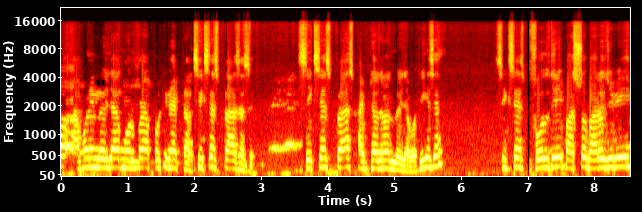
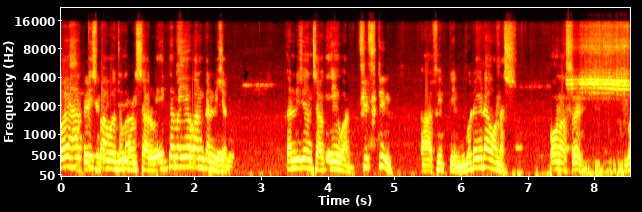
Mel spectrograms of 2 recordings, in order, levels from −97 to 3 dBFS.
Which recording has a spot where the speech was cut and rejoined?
first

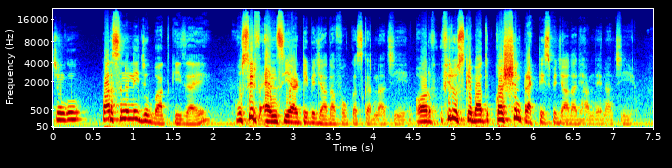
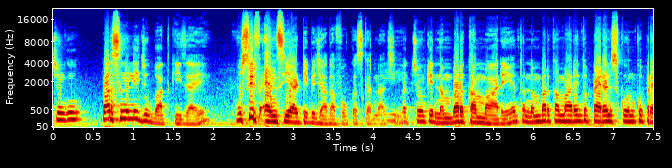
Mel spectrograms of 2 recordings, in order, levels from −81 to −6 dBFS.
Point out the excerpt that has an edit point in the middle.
second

